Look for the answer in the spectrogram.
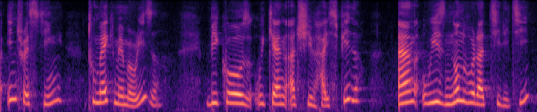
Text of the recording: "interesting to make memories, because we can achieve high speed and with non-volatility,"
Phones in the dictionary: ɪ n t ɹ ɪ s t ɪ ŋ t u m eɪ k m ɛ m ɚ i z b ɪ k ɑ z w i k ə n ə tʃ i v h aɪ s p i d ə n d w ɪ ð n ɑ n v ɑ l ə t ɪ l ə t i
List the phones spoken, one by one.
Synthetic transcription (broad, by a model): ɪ n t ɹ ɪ s t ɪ ŋ t u m eɪ k m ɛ m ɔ i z b ɪ k ɑ z w i k ə n ə tʃ i v h aɪ s p i d ə n d w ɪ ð n ɑ n v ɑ l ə t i l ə t i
